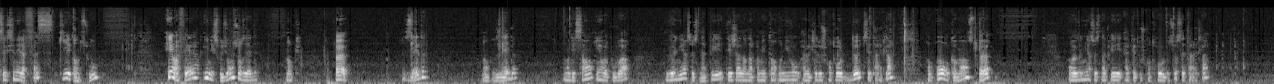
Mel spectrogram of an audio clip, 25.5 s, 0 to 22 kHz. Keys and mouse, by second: 1.2-2.4 right drag, 2.4-4.0 middle drag, 4.1 middle click, 6.8 e, 19.6 e, 24.4-25.4 middle drag.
